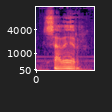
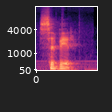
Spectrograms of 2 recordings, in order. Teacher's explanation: Portuguese doesn't have the soft B.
